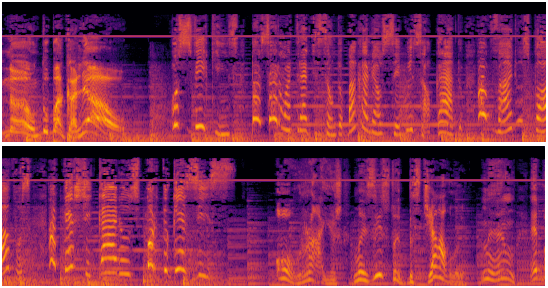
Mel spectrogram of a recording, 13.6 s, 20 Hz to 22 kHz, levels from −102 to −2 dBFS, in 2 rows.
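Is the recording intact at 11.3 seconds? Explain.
No. At 11.3 seconds, as throughout the clip, USB whine is present. Current drawn by the USB bus in 125-microsecond microframes is leaking into the audio path through the power or ground, which puts a steady, fixed-pitch tone at 8 kHz into the signal. It sits roughly 20 dB below the main sound, loud enough to be heard as a thin, high whistle riding continuously over everything at that moment.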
